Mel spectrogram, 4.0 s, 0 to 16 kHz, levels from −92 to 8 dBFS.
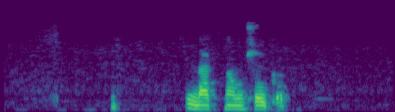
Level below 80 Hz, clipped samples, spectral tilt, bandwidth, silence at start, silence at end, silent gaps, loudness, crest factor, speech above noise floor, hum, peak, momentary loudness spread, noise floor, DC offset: -64 dBFS; under 0.1%; -9 dB/octave; 7 kHz; 1.1 s; 1.1 s; none; -19 LUFS; 20 dB; 56 dB; none; -2 dBFS; 21 LU; -73 dBFS; under 0.1%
